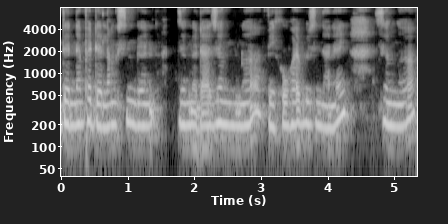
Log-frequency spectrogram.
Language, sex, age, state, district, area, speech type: Bodo, female, 45-60, Assam, Kokrajhar, rural, spontaneous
